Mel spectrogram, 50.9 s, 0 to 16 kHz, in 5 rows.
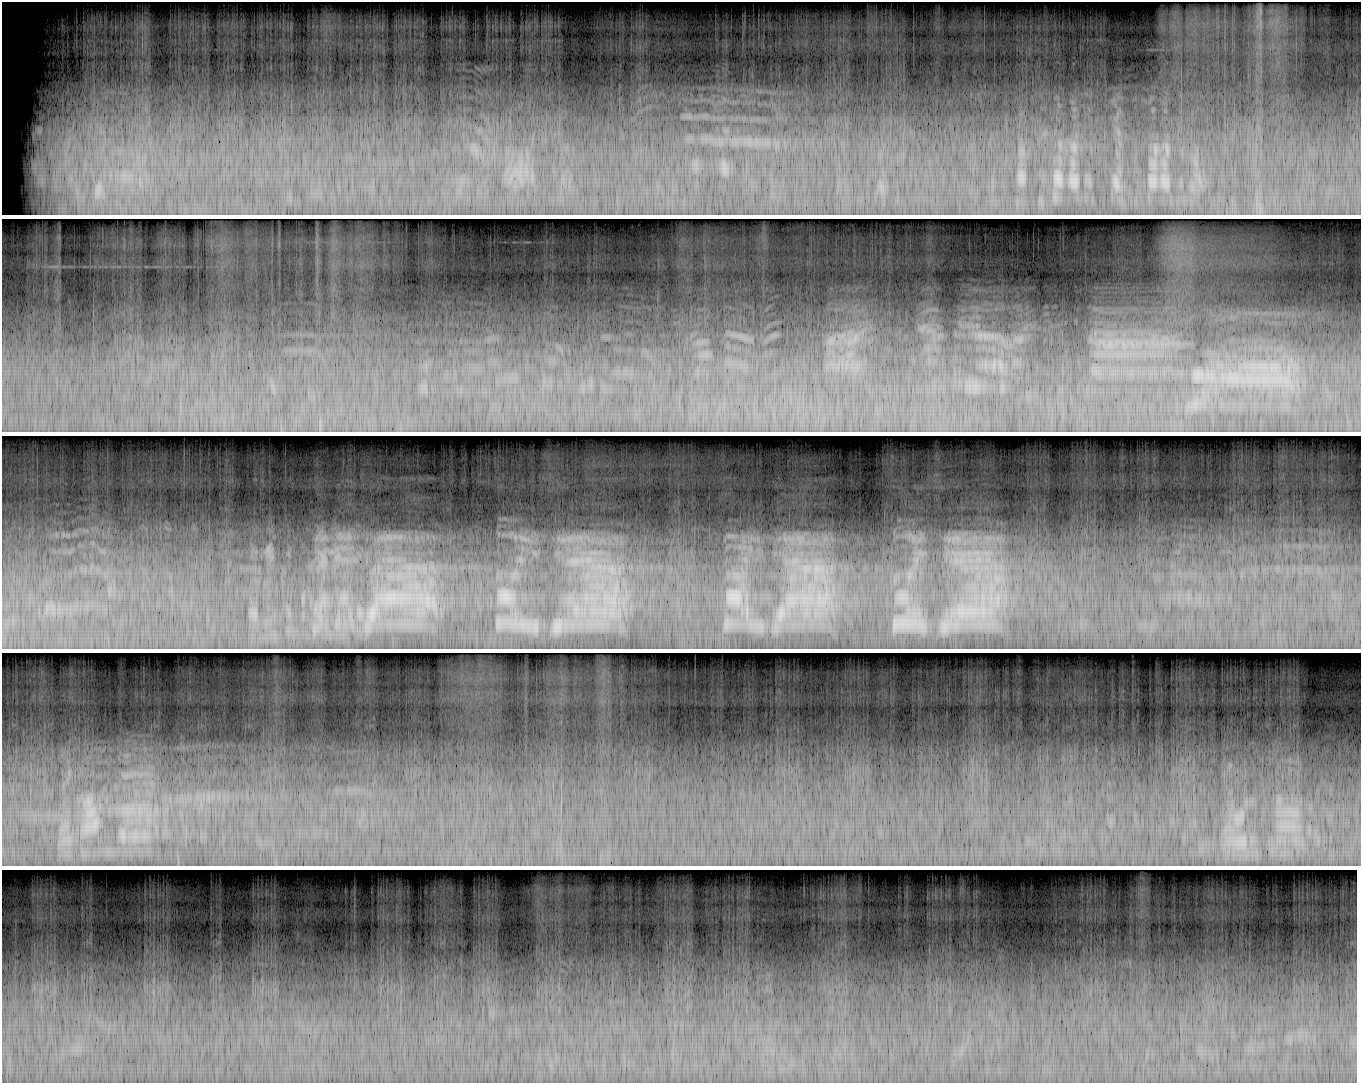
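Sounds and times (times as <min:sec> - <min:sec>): faint indistinct voices: 0:00.2 - 0:50.9
steady noisy street background: 0:00.2 - 0:50.9
hiss of wet rainy street: 0:18.6 - 0:19.8.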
